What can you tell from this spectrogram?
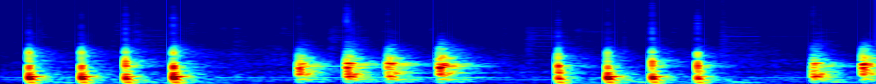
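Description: Knuckles knocking on a Toyota Tacoma's door panels in quick sets of about four raps. First they knock on the front door, lined with Kilmat butyl sound-deadening mat. Near the end they knock on the untreated rear door, which sounds a lot more hollow.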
